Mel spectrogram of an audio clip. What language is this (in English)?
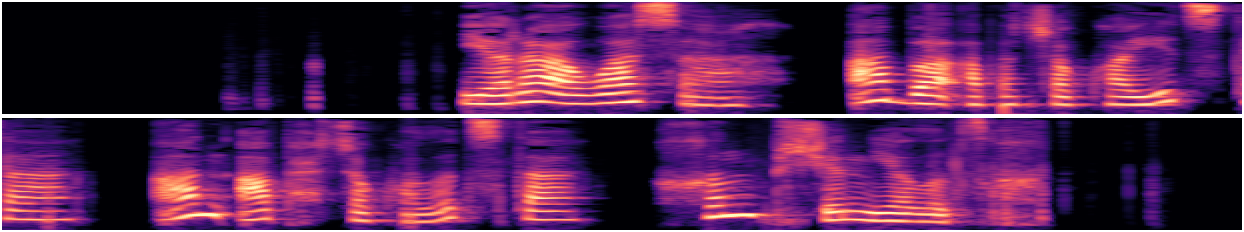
Abaza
